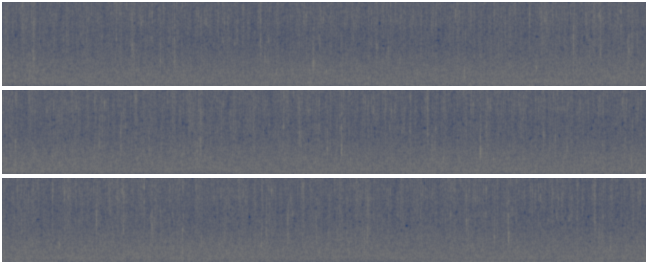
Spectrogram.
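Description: Steady rain-like hiss with faint scattered crackles, unchanging, with no speech.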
